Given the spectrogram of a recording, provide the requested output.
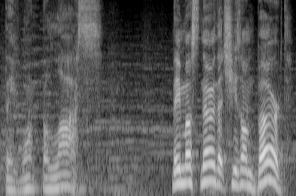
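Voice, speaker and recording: A man's voice: a little high, animated, unhurried. A man playing a loyal, salty sailor in a nautical audio drama, protective and urgent, with dramatic seafaring turns of phrase. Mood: alarmed, protective. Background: music.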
